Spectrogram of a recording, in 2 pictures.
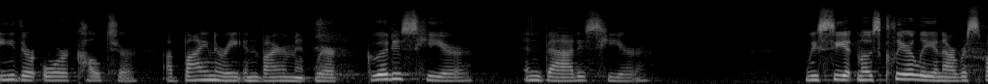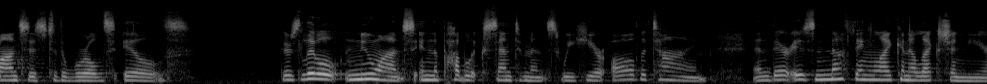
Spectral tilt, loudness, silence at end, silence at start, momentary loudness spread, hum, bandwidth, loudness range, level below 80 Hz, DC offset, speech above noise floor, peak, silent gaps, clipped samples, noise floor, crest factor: -3.5 dB/octave; -33 LUFS; 0 s; 0 s; 13 LU; none; 16.5 kHz; 6 LU; -74 dBFS; under 0.1%; 35 dB; -16 dBFS; none; under 0.1%; -69 dBFS; 20 dB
